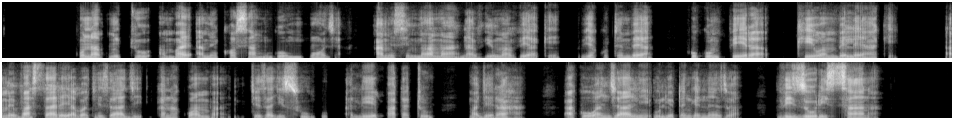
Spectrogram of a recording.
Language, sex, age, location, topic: Swahili, male, 18-24, Wajir, education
